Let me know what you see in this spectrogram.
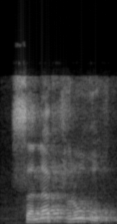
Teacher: سین کو جلدی سے پڑھنا ہے صفیر کی آواز سے، حروف صفیریہ میں سے ہے، صفت غیر متضادہ ہے صفیر کی صفت.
